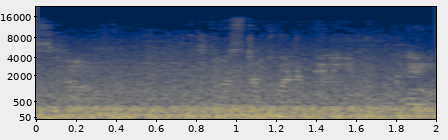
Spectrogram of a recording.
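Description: Steady low road rumble of a car driving, heard inside the cabin.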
